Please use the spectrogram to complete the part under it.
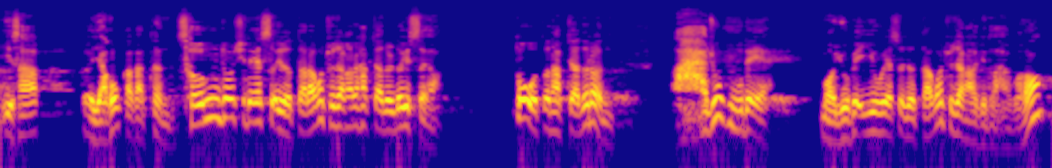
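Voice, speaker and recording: A South Korean priest with a Gyeongsang accent gives a Lenten Bible lecture to his congregation in a church sanctuary. His voice is mid-range for a man and a little mellow, and he speaks chattily and conversationally, repeatedly turning questions back to the listeners.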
